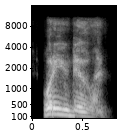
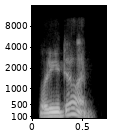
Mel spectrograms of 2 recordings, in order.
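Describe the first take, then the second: First: A louder, higher demanding what are you doing; sharp scolding question. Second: "What are you doing?" asked softly and kindly; gentle asking. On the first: Parent to child, a louder sharp demand. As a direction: snap it out like catching a kid at mischief. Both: Shown as a demonstration. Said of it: "there's a certain way I say it".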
